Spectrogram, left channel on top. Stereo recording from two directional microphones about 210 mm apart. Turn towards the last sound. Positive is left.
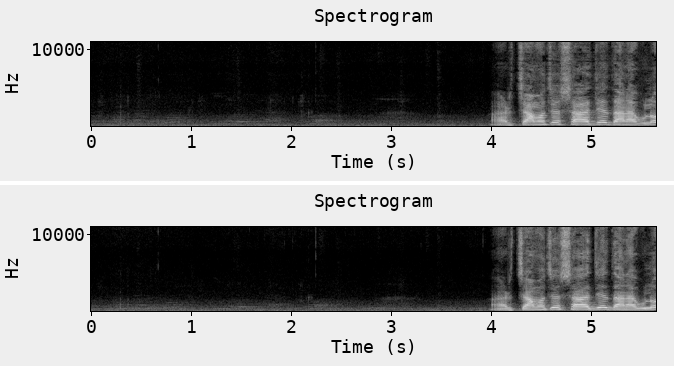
turn(degrees=-25)  # may be behind; listen again after turning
